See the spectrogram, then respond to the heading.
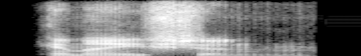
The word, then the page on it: himation: British English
